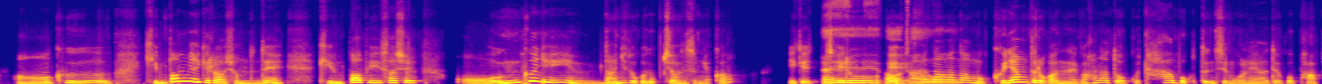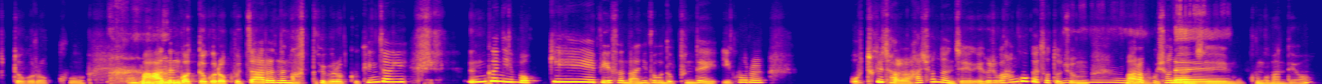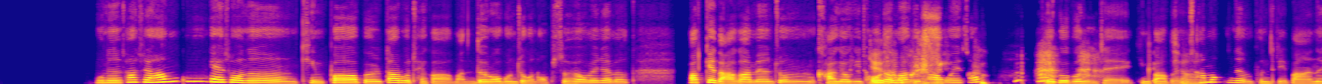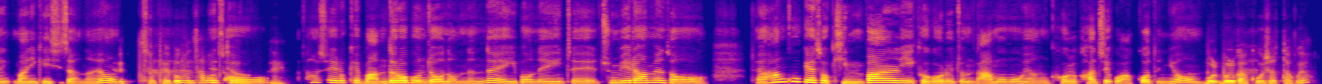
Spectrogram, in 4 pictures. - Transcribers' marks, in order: other background noise; laugh; tapping; laughing while speaking: "사 먹을 수 있고"; laugh
- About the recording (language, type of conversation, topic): Korean, podcast, 음식으로 자신의 문화를 소개해 본 적이 있나요?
